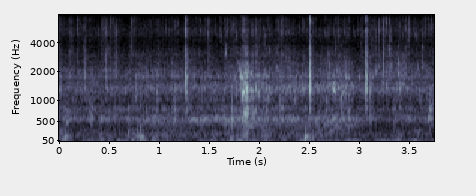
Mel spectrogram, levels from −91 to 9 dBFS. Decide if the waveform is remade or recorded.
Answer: recorded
